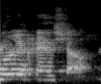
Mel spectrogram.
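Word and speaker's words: Kimberlé Crenshaw: Sí, mi pronunciación está correcta. Kimberly Crenshaw.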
